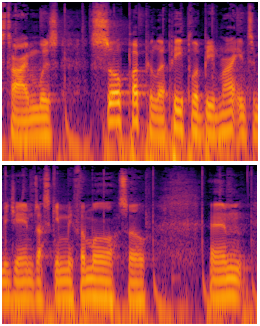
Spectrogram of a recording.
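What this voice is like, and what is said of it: Usual voice. Nothing is said of it.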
